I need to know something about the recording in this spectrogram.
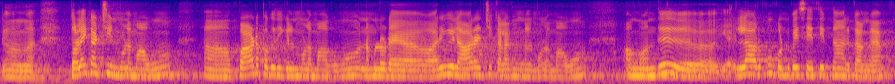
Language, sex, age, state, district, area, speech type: Tamil, female, 45-60, Tamil Nadu, Salem, urban, spontaneous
